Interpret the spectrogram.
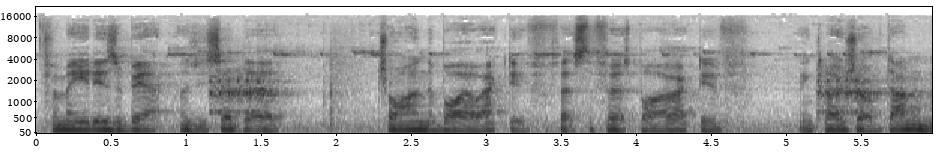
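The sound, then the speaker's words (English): A male frog calls steadily in the background, a faint, continuous trilling chirp running beneath a man speaking in the foreground throughout. “And you can hear the male calling in the background again.”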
